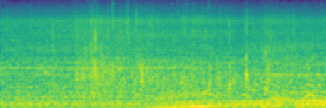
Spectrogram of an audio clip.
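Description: A pickup truck drives past on the road.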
